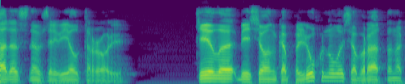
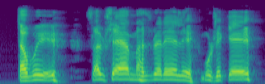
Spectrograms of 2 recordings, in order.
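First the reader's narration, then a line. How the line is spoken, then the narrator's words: Hoarse, sober voice. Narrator (Russian): просипел Бессони абсолютно трезвым голосом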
